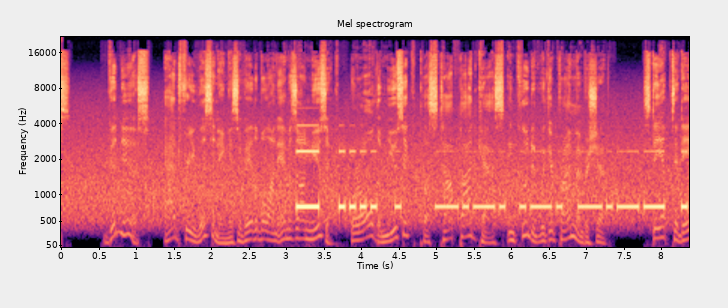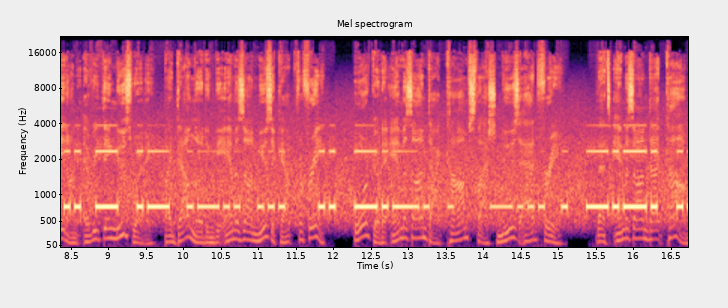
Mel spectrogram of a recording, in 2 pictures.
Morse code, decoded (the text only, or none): THE CRYSTALS ICE …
